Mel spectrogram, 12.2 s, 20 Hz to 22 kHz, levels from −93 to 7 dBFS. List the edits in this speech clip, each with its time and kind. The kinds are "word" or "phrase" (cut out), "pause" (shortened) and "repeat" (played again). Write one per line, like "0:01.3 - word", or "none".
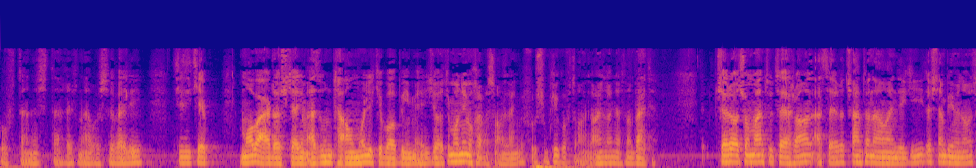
0:05.6 - phrase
